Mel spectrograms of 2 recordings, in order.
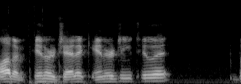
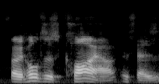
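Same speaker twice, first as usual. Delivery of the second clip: ordinary delivery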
